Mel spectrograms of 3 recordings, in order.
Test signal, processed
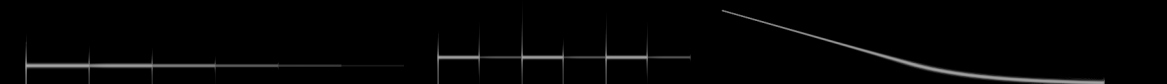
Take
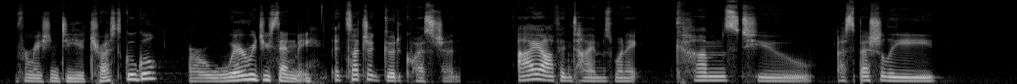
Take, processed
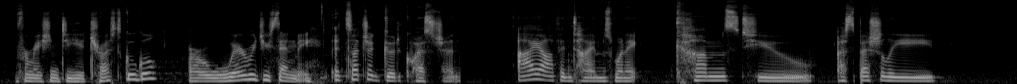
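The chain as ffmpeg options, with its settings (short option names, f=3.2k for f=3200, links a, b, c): -af "acompressor=threshold=-27dB:ratio=6"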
